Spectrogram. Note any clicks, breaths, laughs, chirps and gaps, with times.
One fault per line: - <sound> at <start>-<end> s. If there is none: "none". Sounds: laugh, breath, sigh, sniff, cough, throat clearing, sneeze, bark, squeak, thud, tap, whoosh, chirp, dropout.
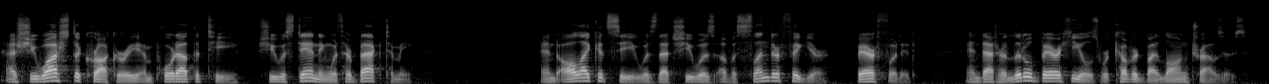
none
